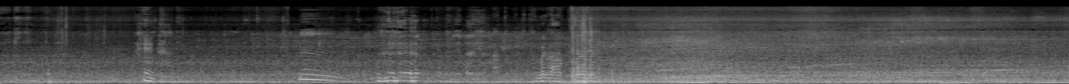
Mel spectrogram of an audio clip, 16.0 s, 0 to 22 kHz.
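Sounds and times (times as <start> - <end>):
car engine hum: 0.0 - 16.0
road noise: 0.0 - 16.0.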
